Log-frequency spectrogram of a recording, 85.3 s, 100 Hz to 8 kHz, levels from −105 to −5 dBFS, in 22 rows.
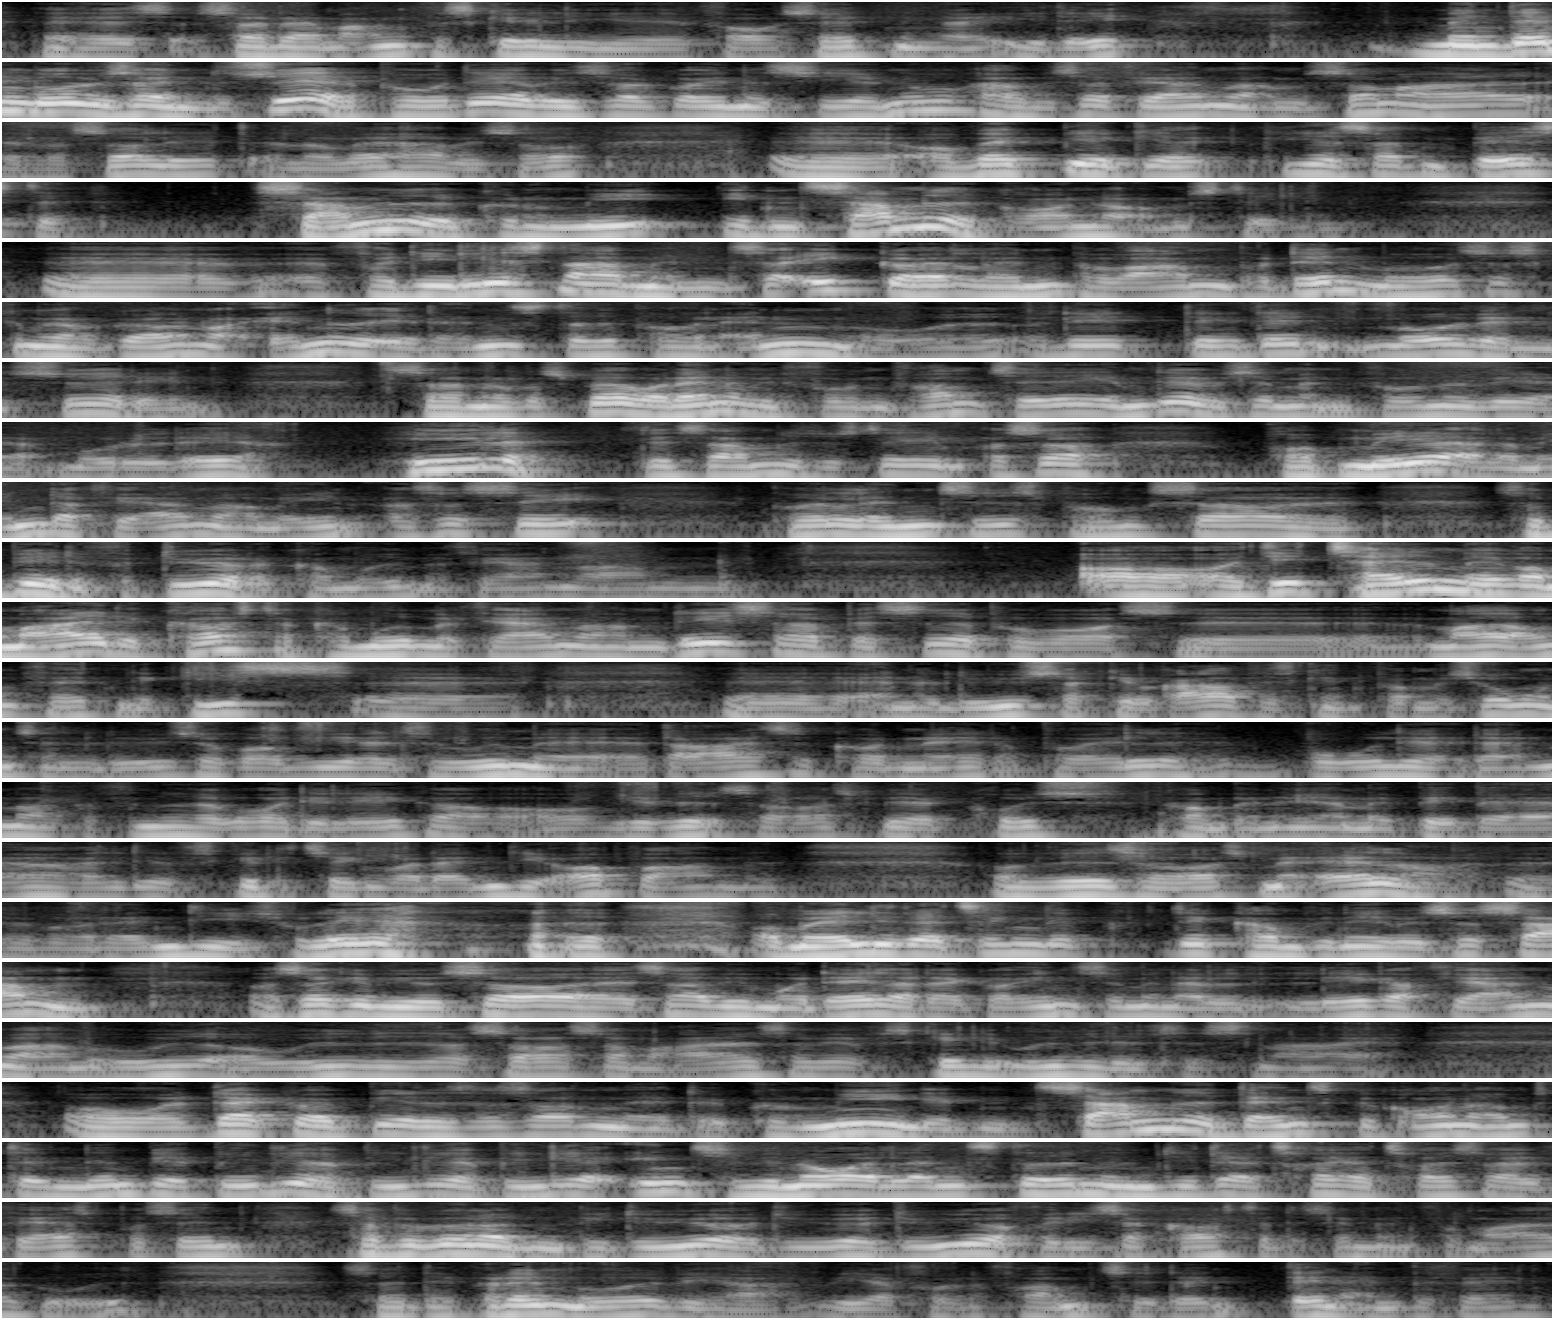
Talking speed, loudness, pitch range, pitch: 235 wpm, -32 LUFS, 115-135 Hz, 125 Hz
